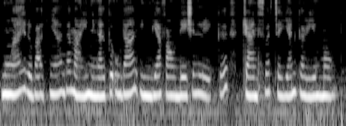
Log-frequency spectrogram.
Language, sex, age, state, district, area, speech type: Malayalam, female, 18-30, Kerala, Palakkad, rural, read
